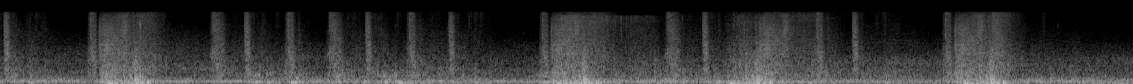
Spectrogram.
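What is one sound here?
Heavy blows land with loud thuds.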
